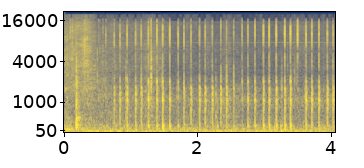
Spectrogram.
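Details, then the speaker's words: Parking sensor tested by finger touch on a car being prepared for resale: a working sensor gives quick even ticking, about nine clicks a second, while neighbouring sensors are silent or dead; a wiring fault is suspected on the dead ones. "If you want to check if they work, you can just put your finger and you will feel like ticking and hear the noise. This one is dead. This one is clicking."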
